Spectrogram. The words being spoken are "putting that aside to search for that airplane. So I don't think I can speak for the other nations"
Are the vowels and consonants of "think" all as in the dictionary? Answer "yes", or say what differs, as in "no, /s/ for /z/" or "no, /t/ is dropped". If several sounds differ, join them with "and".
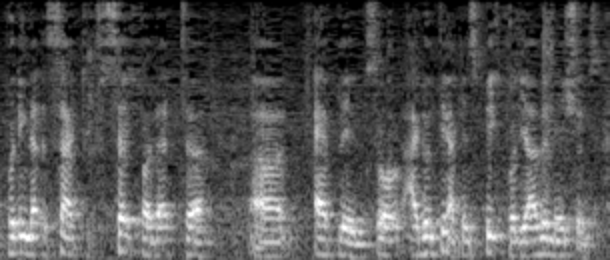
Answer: no, /t/ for /θ/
